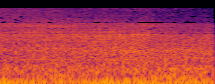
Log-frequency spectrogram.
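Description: Steady low rumble of outdoor street noise with no distinct events.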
